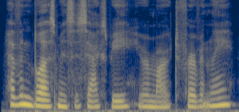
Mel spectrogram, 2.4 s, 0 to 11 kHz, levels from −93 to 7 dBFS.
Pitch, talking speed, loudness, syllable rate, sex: 190 Hz, 175 wpm, -20 LUFS, 5.9 syllables/s, female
